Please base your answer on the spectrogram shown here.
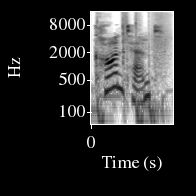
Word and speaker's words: content: Content, the stuff inside something versus content, feeling satisfied. Wow, I had no idea stress could change meaning like that.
